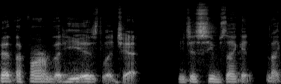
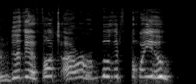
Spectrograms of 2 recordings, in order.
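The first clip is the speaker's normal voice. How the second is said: agitated, worked-up, very high-pitched delivery. Voicing a character at a door who pulls a dagger: agitated. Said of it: "He seems very agitated".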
